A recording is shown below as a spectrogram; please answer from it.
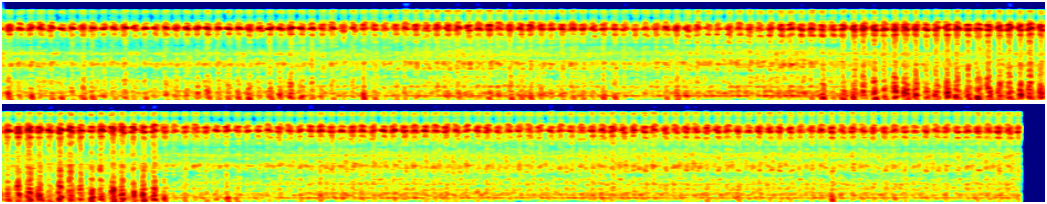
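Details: Toyota Fortuner diesel running with a constant high-pitched squeal holding steady in pitch over the engine, traced to the serpentine belt; serpentine belt squeak.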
